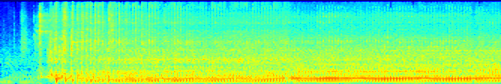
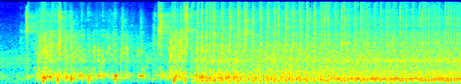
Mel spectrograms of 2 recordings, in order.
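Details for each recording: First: Yard Machines lawnmower with Power Mower engine after replacing an oil-soaked air filter: pulls over, catches at once and holds a steady, even single-cylinder beat, no surging or stumbling; runs properly again, no longer rich. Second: Yard Machines lawnmower with Power Mower engine: pull-start chugs, then rough uneven running that won't reach full speed, as if choked; running rich from an oil-soaked air filter.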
